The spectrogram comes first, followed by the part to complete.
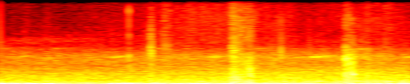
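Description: Steady low rumble of roadside traffic noise, with a few faint clicks.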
